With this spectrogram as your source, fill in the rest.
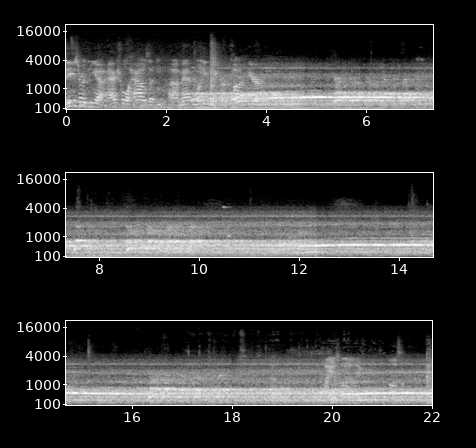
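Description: A middle-aged man speaks to an audience through a microphone.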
